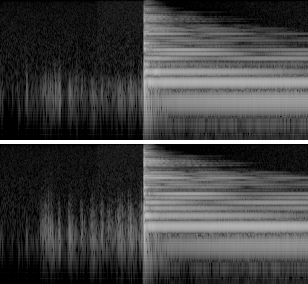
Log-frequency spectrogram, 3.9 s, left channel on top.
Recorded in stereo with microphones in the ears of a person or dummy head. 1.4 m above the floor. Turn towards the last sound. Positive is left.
turn(degrees=-30)  # may be behind; listen again after turning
